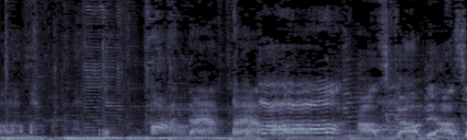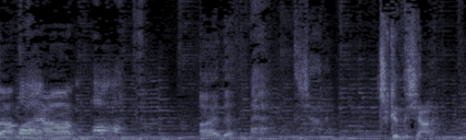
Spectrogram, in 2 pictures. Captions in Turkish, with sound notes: Dayan dayan. (Bağırıyor.) Az kaldı Hasan, dayan. Haydi dışarı, çıkın dışarı.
